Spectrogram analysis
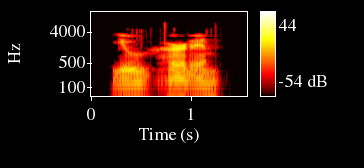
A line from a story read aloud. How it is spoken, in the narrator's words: Groves said thickly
